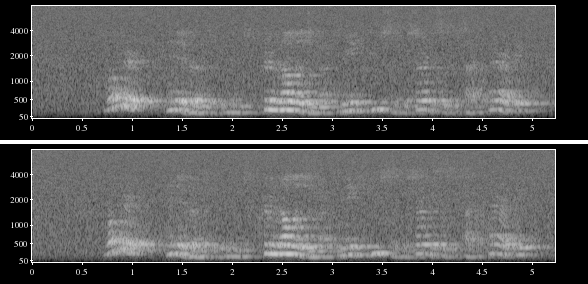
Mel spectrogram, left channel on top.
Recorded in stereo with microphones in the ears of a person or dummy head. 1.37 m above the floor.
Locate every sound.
0.7 s a man speaking: 5° right (ahead or behind), 8 m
